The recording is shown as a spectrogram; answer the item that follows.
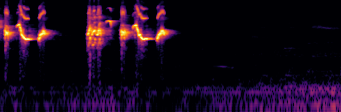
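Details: Master song of an orange-headed thrush recorded in North Bali, meant for a young bird in training. Five or six loud, sweet phrases of falling and rising whistles with a buzzy edge are delivered in two seconds, then quiet.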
